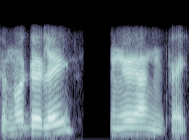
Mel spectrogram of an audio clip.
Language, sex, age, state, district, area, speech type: Bodo, male, 60+, Assam, Chirang, rural, conversation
